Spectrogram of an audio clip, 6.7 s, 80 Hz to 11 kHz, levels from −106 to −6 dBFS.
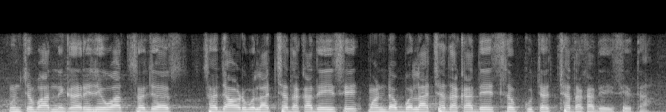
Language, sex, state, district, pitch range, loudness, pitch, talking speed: Halbi, male, Chhattisgarh, Bastar, 175-185 Hz, -19 LUFS, 185 Hz, 205 wpm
